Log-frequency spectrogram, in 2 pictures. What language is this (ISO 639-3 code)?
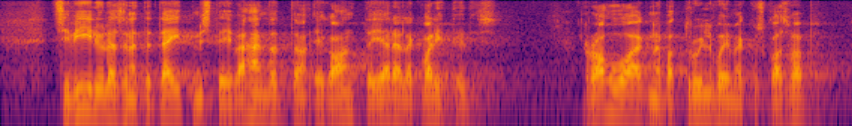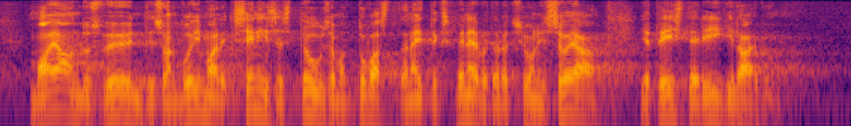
est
